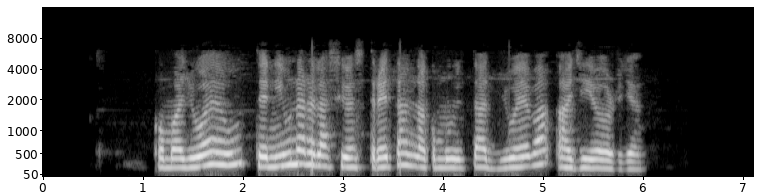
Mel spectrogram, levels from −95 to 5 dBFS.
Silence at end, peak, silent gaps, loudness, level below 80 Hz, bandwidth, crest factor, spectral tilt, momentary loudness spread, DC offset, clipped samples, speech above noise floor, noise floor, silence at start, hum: 1.15 s; -2 dBFS; none; -14 LUFS; -58 dBFS; 6.4 kHz; 14 dB; -8 dB/octave; 8 LU; under 0.1%; under 0.1%; 53 dB; -66 dBFS; 1.15 s; none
